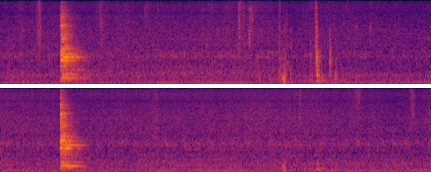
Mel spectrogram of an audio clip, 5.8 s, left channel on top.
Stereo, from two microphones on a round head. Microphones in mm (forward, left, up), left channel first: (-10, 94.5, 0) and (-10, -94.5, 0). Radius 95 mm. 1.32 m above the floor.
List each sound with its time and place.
0.8 s a snare drum: 65° right (ahead or behind), 1.5 m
